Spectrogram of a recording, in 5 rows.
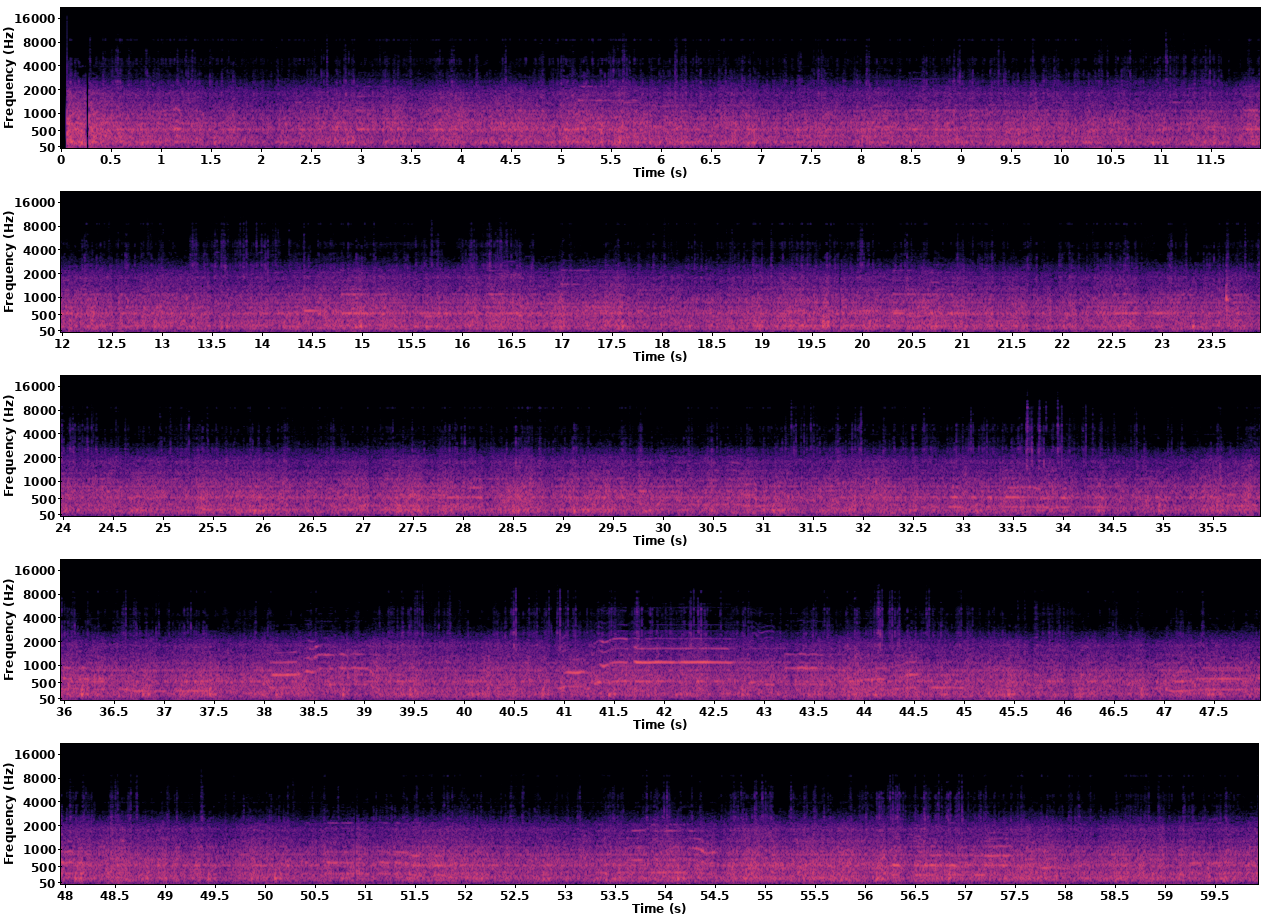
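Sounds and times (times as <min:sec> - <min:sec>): vehicle road noise: 0:00.0 - 0:59.9
faint steady hum: 0:00.1 - 0:59.9.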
